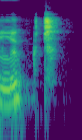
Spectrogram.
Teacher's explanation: if we say the word looked it sounds like it's got a t at the end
